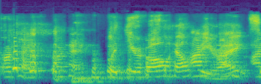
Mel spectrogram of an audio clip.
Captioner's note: laughs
